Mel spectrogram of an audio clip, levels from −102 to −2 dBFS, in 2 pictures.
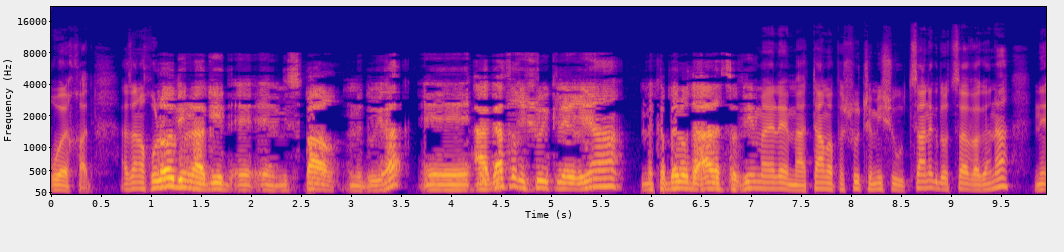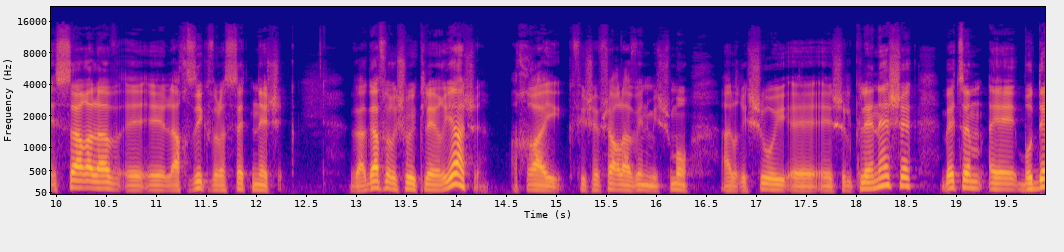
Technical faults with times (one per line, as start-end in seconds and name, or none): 1.06-7.06 adaptive stream at a lower bitrate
